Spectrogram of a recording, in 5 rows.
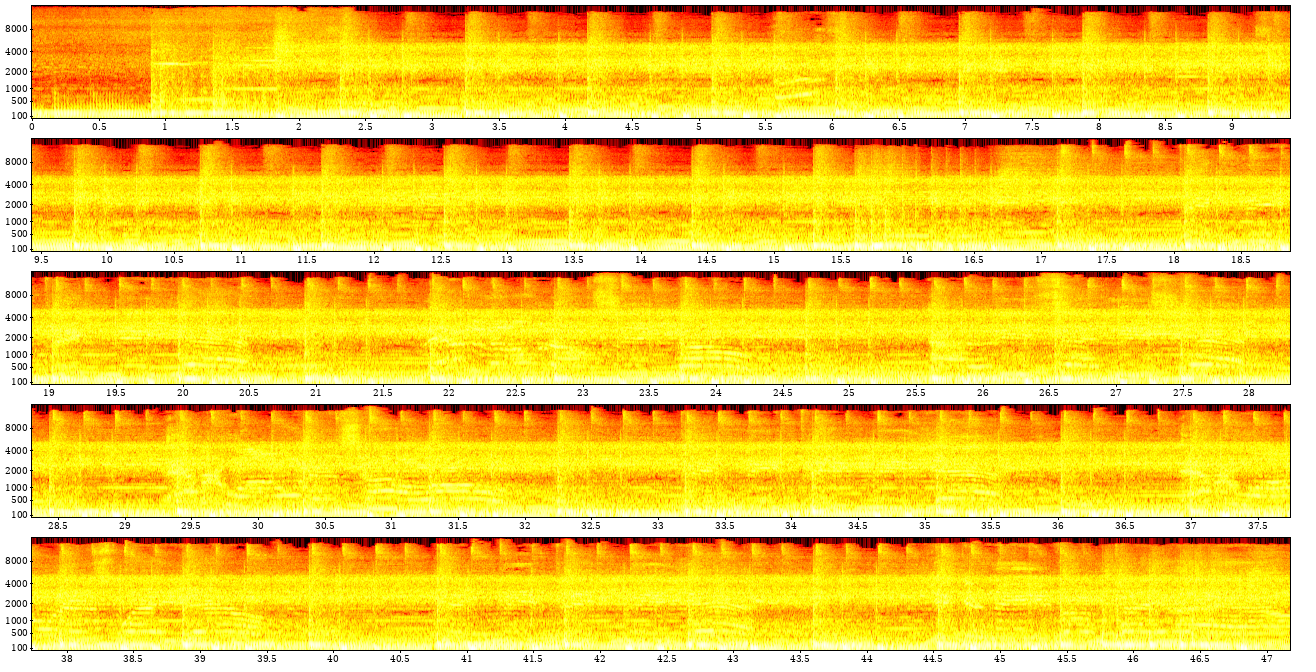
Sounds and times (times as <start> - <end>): Music: 0.0 - 47.1.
